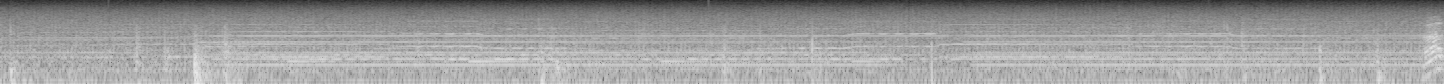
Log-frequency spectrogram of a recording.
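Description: Film underscore music: sustained chords of several held notes that shift to new pitches a few times. They begin about two seconds in with a short knock.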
